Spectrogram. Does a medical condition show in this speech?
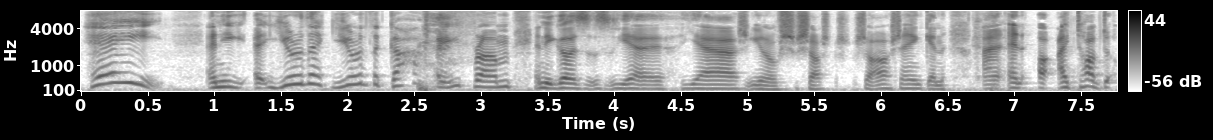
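Yes: stutter; acquired after softball injury playing shortstop about four years ago, told it was vocal contusion, mostly neurological; worse on stage when rushing and trying harder, occurs over phone, different cadence, throat shake; here repeated sounds, repeated words.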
